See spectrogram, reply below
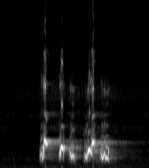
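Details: Worked-up bulbul singing at wild rivals as a decoy bird: a brisk phrase of five chirpy, slurred notes, gurgling and whistled, with a short gap midway, heard clearly against silence.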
